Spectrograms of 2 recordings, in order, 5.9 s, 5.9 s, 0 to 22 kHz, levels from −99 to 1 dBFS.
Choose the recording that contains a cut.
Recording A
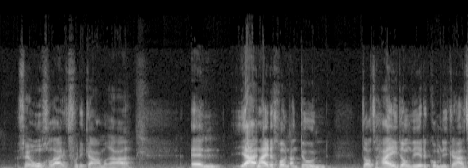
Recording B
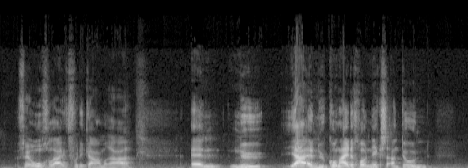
A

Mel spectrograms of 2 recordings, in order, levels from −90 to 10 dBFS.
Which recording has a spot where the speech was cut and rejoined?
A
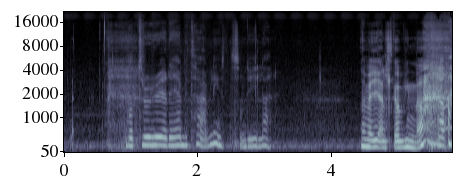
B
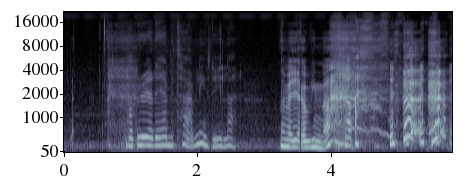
B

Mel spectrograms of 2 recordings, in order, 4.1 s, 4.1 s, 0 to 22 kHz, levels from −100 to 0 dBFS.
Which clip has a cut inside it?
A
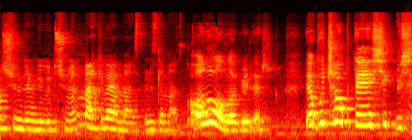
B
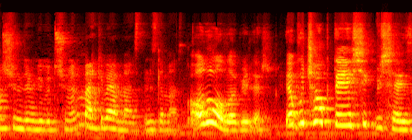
B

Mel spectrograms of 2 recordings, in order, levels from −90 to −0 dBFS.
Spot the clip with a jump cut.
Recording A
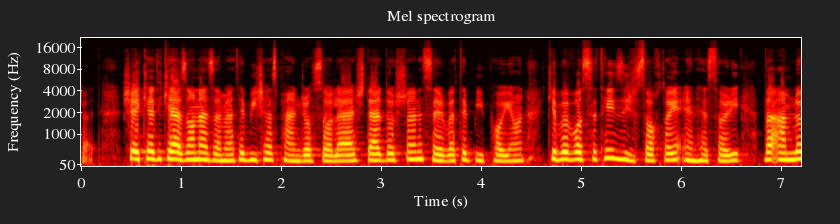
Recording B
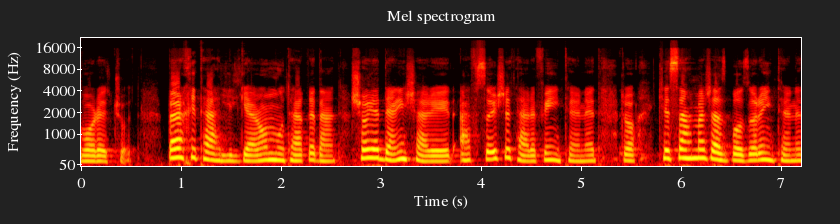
B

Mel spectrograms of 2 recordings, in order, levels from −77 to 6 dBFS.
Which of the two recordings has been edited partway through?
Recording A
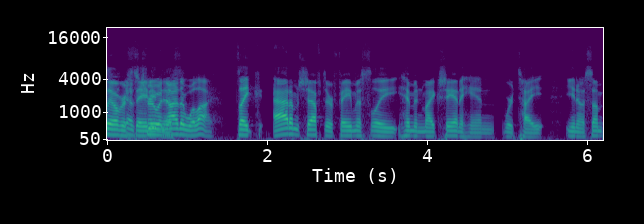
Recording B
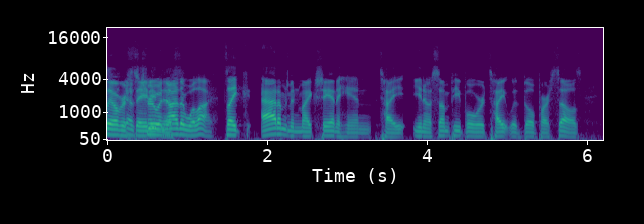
B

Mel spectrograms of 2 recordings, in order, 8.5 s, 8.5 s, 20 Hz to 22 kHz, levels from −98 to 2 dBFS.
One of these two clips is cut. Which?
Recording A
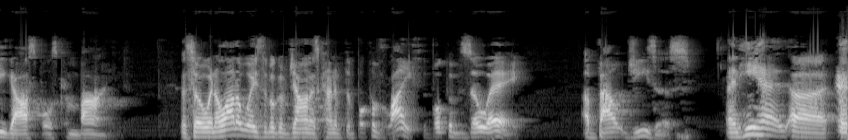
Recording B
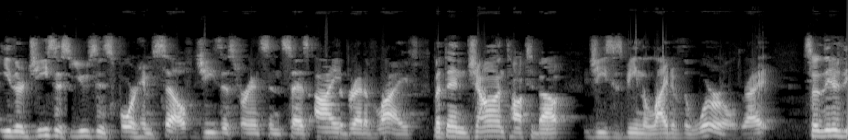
B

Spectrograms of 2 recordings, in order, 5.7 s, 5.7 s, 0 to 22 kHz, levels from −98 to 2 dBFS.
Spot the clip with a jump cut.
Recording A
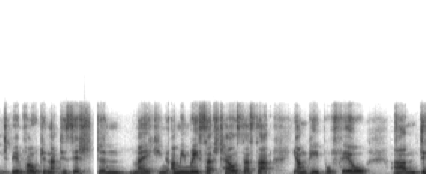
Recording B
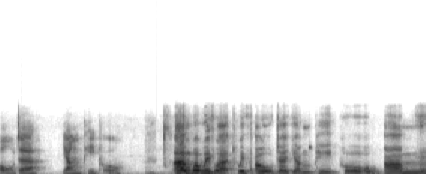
B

